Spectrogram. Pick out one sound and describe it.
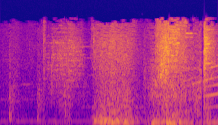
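A magic spell bursts with a loud whoosh.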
